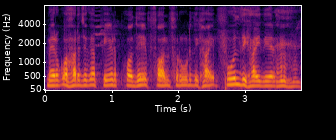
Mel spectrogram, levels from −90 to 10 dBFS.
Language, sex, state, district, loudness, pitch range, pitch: Hindi, male, Chandigarh, Chandigarh, -17 LUFS, 170-195 Hz, 185 Hz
